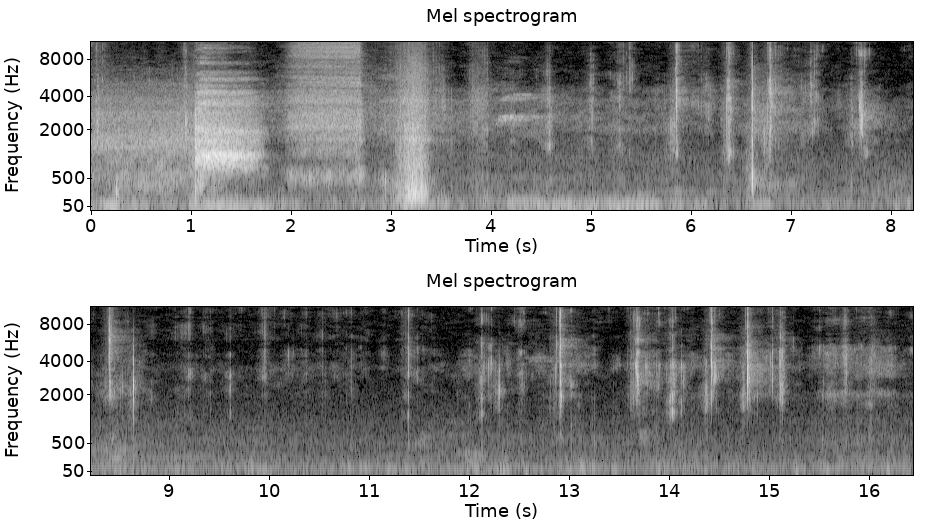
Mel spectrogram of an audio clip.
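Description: Close-miked eating by hand: chewing and biting of food, with a few louder crunching or rustling noises in the first few seconds, the loudest about a second in, then many small sharp mouth clicks of chewing.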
